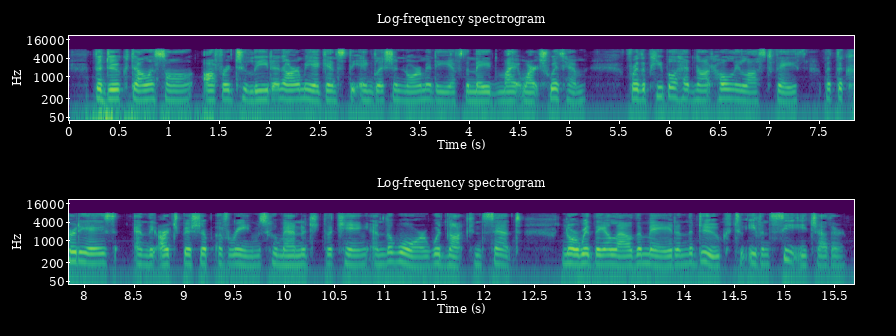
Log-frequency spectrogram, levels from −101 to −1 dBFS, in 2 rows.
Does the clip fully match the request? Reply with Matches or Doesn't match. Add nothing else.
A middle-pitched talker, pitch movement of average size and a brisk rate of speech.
Doesn't match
